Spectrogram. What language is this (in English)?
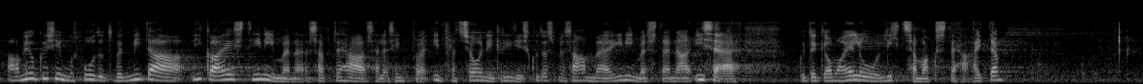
Estonian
